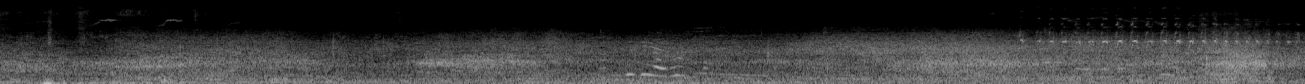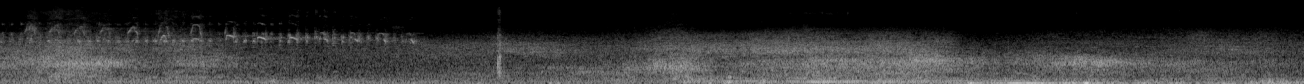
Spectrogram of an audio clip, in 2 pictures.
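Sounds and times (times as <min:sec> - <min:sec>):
outdoor background noise: 0:00.0 - 0:26.0
bird chirping rapidly: 0:10.2 - 0:17.3.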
